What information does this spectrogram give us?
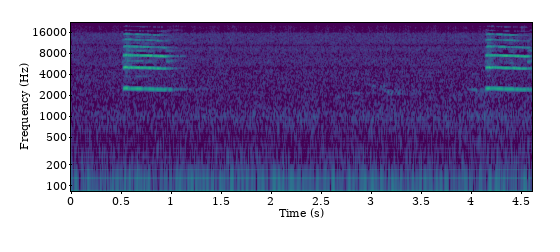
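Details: Juvenile long-eared owl: two high, thin, squeaking whistles about three and a half seconds apart, each steady and brief, with a faint distant squeak between them and low background rumble.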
